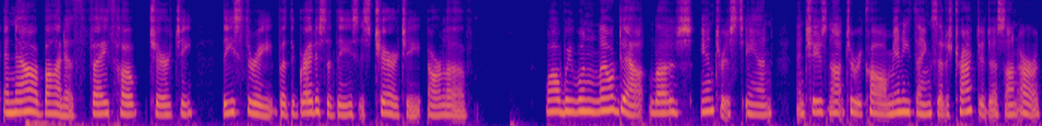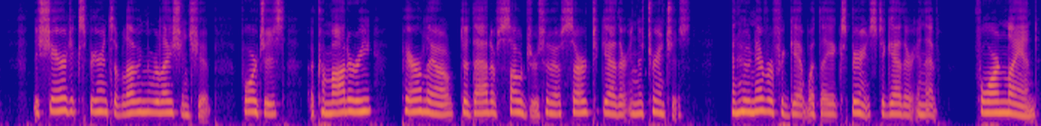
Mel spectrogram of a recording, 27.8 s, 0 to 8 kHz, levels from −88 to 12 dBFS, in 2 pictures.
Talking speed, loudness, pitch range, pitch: 150 wpm, -27 LUFS, 200-235 Hz, 220 Hz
